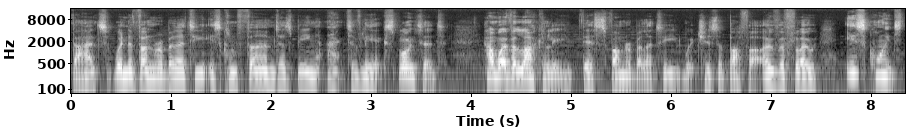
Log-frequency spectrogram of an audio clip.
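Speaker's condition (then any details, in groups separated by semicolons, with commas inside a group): No condition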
